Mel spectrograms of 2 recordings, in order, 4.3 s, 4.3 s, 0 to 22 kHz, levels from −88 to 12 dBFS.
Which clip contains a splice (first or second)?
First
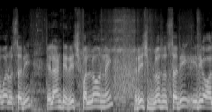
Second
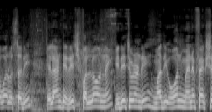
second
